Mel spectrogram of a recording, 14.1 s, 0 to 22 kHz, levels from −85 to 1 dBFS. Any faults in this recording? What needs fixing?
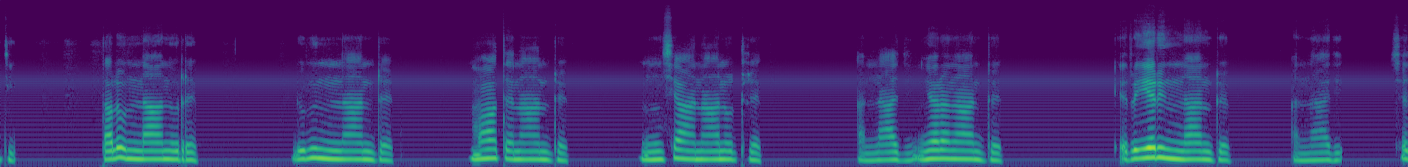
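There's a mains buzz running under the whole speech track, sitting roughly 35 dB below it. It's built on 60 Hz, and because something like a dimmer or rectifier is firing sharp spikes twice per cycle, the harmonics stack up well into the kilohertz range, which gives it that raspy edge rather than a clean hum. Next time, keep the mic and cables well away from dimmers and power supplies and check the cable shielding.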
